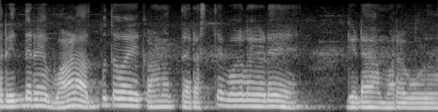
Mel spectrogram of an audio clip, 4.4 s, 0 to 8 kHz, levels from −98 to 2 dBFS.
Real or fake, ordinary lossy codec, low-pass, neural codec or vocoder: real; none; 7.2 kHz; none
